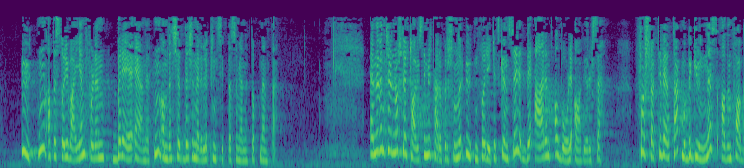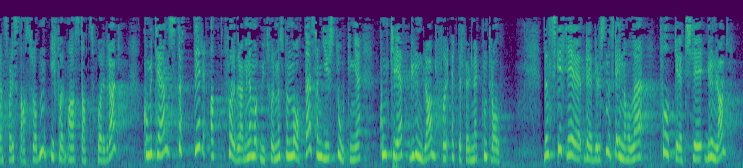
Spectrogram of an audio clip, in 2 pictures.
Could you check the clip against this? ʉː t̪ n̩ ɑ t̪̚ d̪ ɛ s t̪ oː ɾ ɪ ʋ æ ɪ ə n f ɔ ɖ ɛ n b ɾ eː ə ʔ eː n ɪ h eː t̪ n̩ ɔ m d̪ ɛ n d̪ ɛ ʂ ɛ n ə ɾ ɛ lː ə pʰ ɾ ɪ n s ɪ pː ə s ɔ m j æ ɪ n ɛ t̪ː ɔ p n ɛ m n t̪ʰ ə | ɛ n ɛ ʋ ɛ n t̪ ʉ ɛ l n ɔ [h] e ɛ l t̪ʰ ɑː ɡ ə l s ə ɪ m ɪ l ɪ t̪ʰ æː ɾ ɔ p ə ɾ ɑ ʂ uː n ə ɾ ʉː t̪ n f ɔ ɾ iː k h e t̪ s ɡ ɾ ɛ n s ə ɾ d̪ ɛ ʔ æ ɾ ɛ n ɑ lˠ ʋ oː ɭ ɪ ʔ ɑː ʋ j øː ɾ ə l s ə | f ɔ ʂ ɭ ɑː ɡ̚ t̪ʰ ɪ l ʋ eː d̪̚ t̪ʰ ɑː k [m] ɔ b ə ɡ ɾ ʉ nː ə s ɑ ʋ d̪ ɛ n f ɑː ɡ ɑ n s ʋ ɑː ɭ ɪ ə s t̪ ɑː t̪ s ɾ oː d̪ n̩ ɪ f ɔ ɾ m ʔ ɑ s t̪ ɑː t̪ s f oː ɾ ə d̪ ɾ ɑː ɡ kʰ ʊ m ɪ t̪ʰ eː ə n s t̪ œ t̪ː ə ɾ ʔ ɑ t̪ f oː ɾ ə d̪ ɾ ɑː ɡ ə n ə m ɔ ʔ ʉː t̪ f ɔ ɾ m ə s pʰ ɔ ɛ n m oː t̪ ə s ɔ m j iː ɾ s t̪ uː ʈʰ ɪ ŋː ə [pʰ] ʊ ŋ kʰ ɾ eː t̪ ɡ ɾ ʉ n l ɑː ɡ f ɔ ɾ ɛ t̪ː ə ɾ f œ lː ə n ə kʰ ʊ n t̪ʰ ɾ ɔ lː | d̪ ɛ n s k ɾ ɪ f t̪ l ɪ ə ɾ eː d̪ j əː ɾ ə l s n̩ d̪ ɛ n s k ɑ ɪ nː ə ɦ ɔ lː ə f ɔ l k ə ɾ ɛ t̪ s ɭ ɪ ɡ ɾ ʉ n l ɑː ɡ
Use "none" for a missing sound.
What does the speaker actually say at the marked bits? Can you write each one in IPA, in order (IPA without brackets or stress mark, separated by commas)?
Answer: ʂ, m, kʰ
